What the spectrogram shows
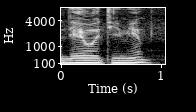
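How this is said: It begins with 'neh' and has even stress. "우리말로 네오디뮴"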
